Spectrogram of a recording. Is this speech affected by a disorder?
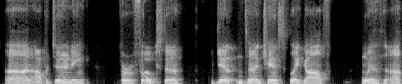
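Yes: ALS; diagnosed with ALS last year; uses power wheelchair for mobility; difficulty speaking for long periods.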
